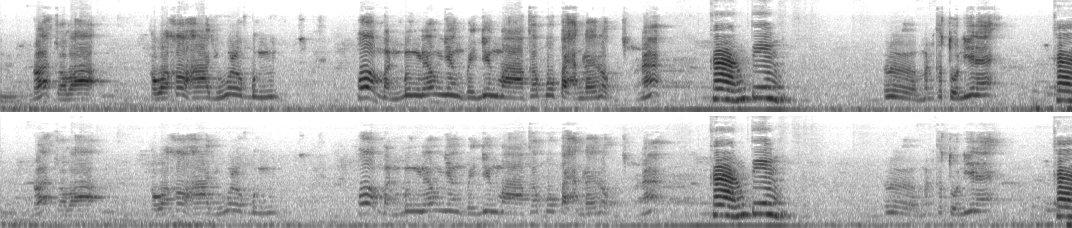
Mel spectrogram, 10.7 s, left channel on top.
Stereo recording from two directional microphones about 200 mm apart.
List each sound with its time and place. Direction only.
0.3 s a sound: 55° left (ahead or behind)
3.6 s a man's voice: 55° left (ahead or behind)
7.1 s a woman's voice: centre (ahead or behind)
8.9 s a man's voice: 55° left (ahead or behind)
10.6 s a woman's voice: centre (ahead or behind)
